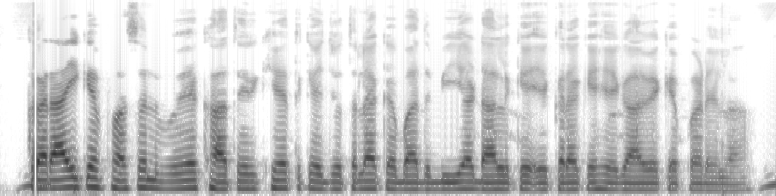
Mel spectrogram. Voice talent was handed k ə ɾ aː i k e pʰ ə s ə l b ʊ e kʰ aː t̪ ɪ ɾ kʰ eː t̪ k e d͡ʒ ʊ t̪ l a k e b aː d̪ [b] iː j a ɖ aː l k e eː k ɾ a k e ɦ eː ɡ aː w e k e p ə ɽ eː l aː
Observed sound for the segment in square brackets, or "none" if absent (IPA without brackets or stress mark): b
